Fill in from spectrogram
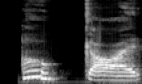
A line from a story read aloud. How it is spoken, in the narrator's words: moans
